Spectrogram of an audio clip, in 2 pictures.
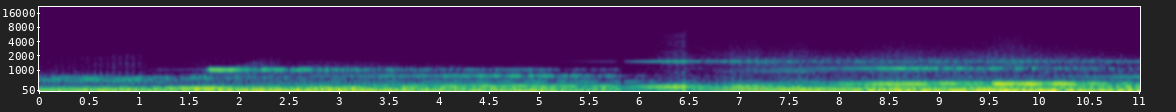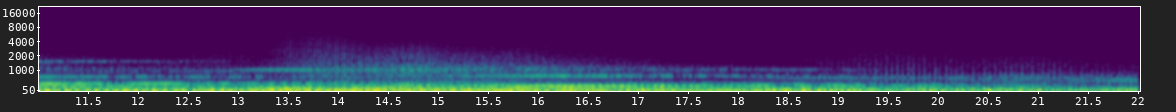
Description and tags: Light melodic drone 1
ambient, light, soundtrack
